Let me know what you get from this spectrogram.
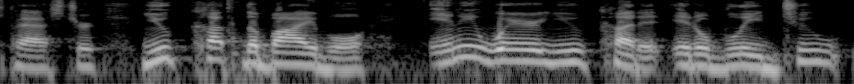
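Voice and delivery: ordinary delivery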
